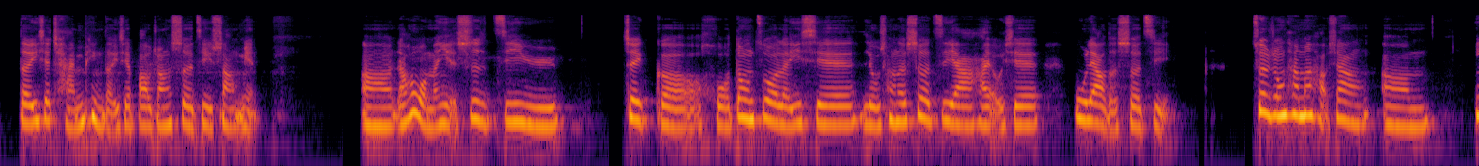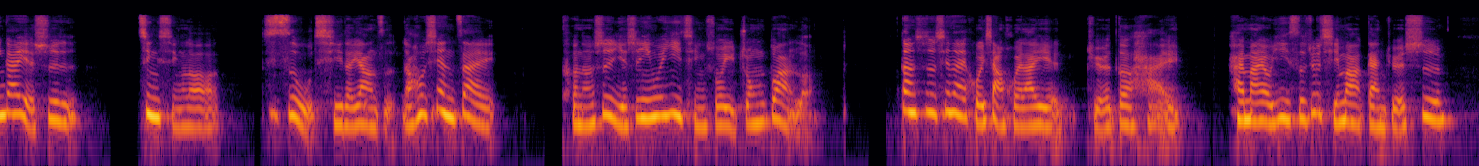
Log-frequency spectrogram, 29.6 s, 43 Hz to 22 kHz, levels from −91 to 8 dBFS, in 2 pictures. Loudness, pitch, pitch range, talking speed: -20 LUFS, 220 Hz, 200-265 Hz, 220 characters per minute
